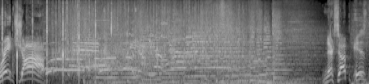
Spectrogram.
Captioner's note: cheers and applause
